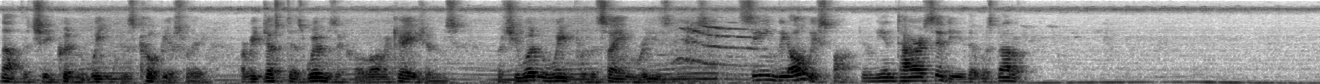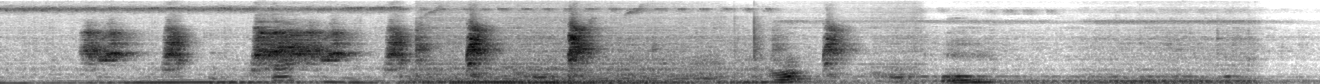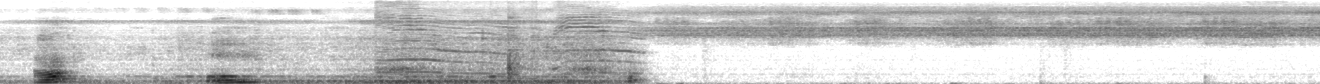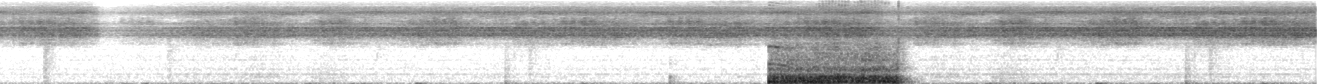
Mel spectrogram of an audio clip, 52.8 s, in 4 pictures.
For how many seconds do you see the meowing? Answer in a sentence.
You can hear the meowing for 5 seconds altogether.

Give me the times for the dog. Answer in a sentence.
The dog can be heard from 14.0 to 22.2 s.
